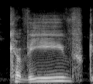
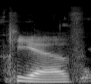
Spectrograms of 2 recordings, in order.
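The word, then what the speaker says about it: Kyiv: uh so three hereditary clairvoyance in uh Kav Kaviv. Is that how KY Y Kaviv? I'm not sure how you pronounce it, but anyway. Uh it's Kiev.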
